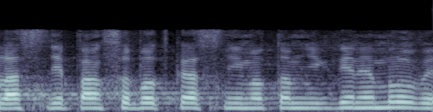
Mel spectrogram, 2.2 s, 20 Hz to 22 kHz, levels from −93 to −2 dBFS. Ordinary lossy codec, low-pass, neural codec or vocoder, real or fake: AAC, 64 kbps; 7.2 kHz; codec, 16 kHz, 2 kbps, FunCodec, trained on Chinese and English, 25 frames a second; fake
